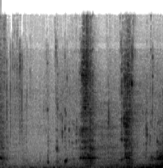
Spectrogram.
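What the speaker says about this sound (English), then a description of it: "one final test, the crunch test" Crunchy bites into vegan buttermilk fried mushroom 'chicken', close and fairly loud, with a few sharp crackling crunches followed by brief chewing.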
